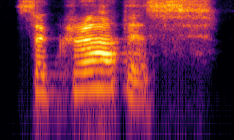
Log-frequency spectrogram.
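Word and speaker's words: Socrates: My pronunciation might sucks but I'm trying. I have a heavy accent. Socratus.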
